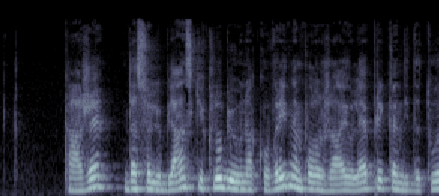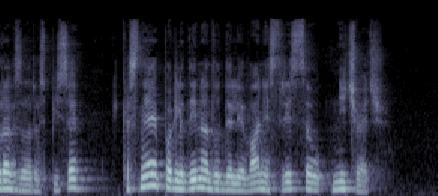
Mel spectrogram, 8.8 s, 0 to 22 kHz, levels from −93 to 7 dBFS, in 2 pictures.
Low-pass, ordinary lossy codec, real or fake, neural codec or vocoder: 14.4 kHz; MP3, 64 kbps; real; none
